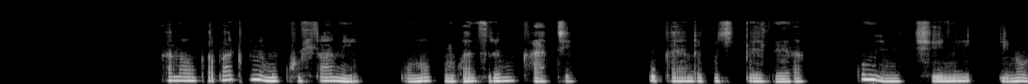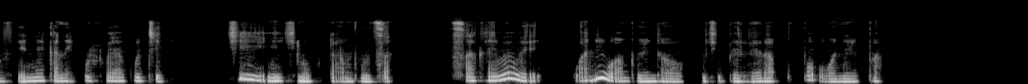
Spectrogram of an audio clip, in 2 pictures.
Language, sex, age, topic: Ndau, male, 25-35, health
